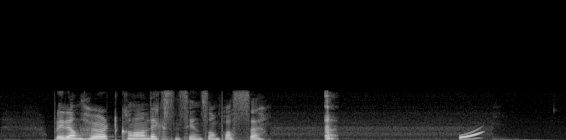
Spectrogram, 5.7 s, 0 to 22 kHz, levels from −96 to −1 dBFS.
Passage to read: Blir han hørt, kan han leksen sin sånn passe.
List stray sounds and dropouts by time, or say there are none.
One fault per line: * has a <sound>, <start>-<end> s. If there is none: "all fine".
* has a laugh, 3.2-3.4 s
* has a chirp, 4.6-4.8 s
